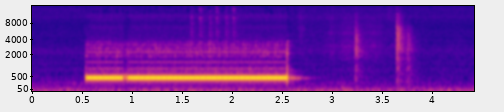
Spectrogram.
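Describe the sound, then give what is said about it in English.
A telephone call tone, placed to a woman's phone, sounds loud and steady for about two seconds with a tiny break, then cuts off, followed by a couple of faint clicks in near-silence. “You should call her.”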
